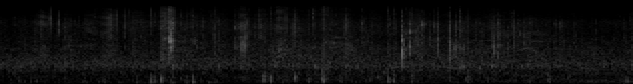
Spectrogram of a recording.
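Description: Hoofbeats of a grey horse cantering on a sand arena surface. The beats come as an uneven run, loudest between about one and three and a half seconds in.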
